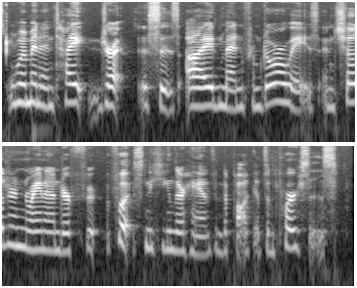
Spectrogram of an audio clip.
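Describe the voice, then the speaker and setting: A woman's voice: on the high side, no room sound. An American woman reading a novel aloud on a live stream, often stumbling over words, laughing and breaking off to chat. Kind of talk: casual read-aloud with chat. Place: home streaming setup.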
